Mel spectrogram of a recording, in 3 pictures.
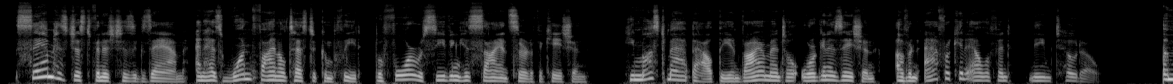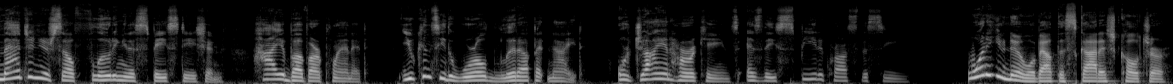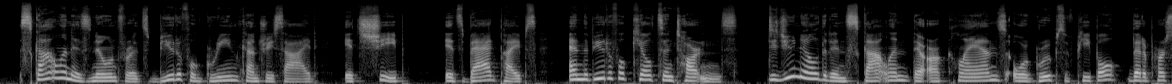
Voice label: elearning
